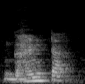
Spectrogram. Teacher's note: अनुस्वार के उच्चारण में नाक से अधिक सांस निकलती है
